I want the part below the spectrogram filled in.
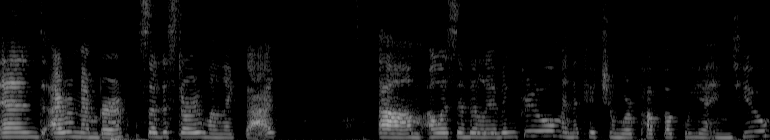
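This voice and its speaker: A woman speaks in a high, flat monotone at a moderate pace. Her loudness swings widely, and background noise is noticeable. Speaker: sister guest. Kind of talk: casual chat.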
